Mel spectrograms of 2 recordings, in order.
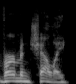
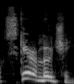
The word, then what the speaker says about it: Scaramucci: pronounce his last name it's not vermin shelley what is it oh scaramucci you're right thank you very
